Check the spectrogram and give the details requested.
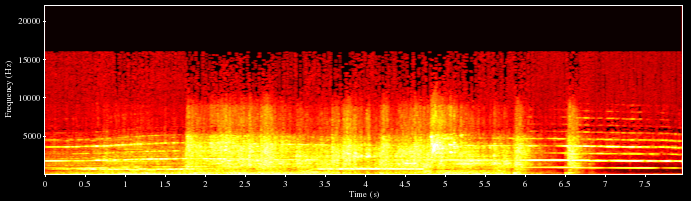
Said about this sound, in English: They're going too fast to turn now. Traffic's closing in up ahead of them. They better not turn. That's what they're doing. Look at that trailer whip. They're going over. Into that storefront.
